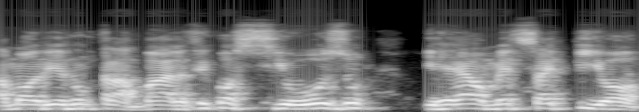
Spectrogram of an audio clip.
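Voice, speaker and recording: A man with a normal speaking voice, a fairly high pitch and a moderate pace. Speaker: public prosecutor and law professor. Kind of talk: live online legal discussion. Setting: live video call.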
